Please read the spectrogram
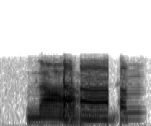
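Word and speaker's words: Nhan: But the security guard, how do you pronounce that name? Nan? – Yes. Nan. Yep. Like the Wrath of Khan.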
